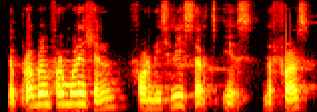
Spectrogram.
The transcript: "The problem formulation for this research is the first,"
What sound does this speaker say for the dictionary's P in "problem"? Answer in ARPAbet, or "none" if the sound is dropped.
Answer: P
